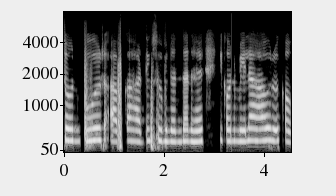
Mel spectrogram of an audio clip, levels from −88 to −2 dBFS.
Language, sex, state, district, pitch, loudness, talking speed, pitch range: Bhojpuri, female, Uttar Pradesh, Gorakhpur, 245 Hz, -17 LUFS, 145 wpm, 240-255 Hz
